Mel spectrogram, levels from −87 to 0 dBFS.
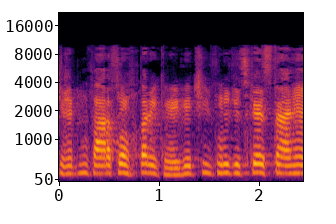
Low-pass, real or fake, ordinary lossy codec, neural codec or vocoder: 9.9 kHz; fake; AAC, 32 kbps; autoencoder, 22.05 kHz, a latent of 192 numbers a frame, VITS, trained on one speaker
